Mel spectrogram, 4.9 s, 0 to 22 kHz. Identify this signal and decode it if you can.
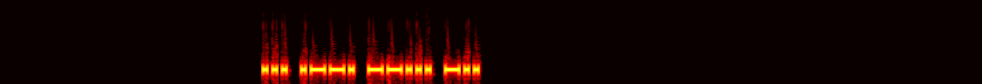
Morse code, heard as a keyed tone, about 52 wpm, 700 Hz. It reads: SP7D
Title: DXCC-100 Call Signs - 4 Characters - Repeated 2x - 50wpm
